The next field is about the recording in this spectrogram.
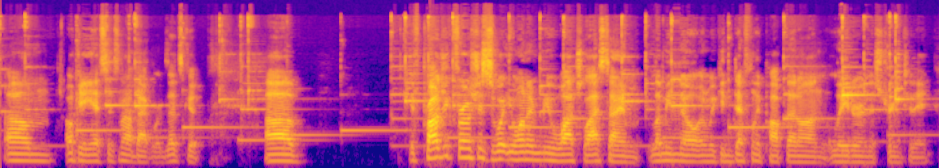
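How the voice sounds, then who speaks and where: A man's voice: medium pitch, a little fast, music in the background. A man hosting a casual livestream, chatty and rambling with lots of fillers, tired and yawning. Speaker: livestream host.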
